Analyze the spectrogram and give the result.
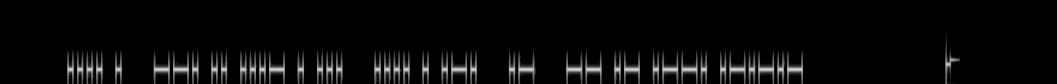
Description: Morse code, heard as a keyed tone, about 25 wpm, 700 Hz. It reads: HE GIVES HER A MAP.
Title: Additional Easy Phrases 25wpm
